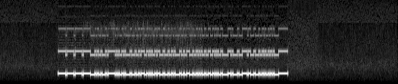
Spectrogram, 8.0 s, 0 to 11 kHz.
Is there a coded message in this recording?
Yes: RTTY (45.45 baud, 170 Hz shift) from 1.2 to 5.8 s, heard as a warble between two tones, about 1360 Hz centre. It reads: SE USA EL SISTEMA DE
